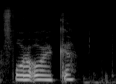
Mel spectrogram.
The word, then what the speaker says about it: Phora: Phora. Yeah, for-orc. It's like saying fork with an extra syllable.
